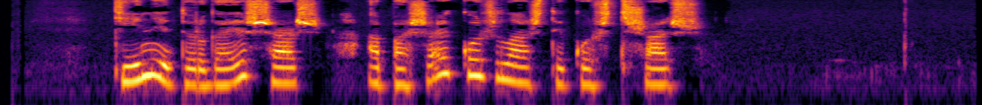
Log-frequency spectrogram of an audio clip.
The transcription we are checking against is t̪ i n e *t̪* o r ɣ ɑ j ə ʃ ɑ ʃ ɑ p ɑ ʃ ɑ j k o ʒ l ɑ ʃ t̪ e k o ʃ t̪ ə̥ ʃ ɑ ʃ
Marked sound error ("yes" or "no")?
no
